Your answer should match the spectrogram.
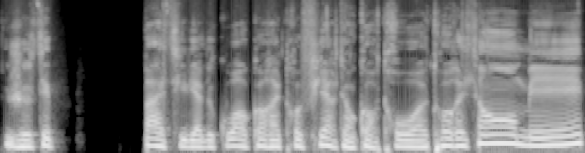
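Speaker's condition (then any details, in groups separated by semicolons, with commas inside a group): Profound deafness from birth, congenital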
